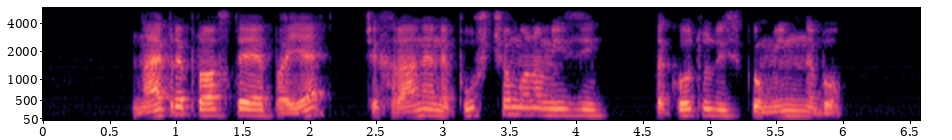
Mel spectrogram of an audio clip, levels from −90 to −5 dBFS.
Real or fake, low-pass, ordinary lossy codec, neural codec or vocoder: real; 5.4 kHz; none; none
